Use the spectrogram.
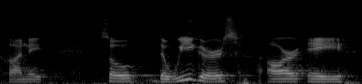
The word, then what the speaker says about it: khanate: uh uyghur khanate right it says cognate but it's it's really pronounced honey so the uyghurs are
